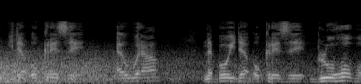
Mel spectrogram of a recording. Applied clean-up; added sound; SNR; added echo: none; Thunder / Rain; 5 dB; none.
